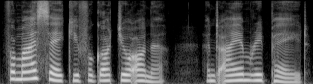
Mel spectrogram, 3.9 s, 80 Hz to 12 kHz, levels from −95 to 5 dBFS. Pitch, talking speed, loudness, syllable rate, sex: 220 Hz, 170 wpm, -16 LUFS, 4.2 syllables/s, female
